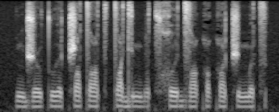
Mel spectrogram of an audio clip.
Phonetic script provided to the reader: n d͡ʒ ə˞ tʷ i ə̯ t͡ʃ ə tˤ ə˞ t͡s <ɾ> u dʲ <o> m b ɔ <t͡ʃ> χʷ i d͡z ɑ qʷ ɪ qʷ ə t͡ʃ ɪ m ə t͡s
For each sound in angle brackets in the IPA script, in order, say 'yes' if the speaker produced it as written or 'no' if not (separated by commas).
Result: no, no, no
